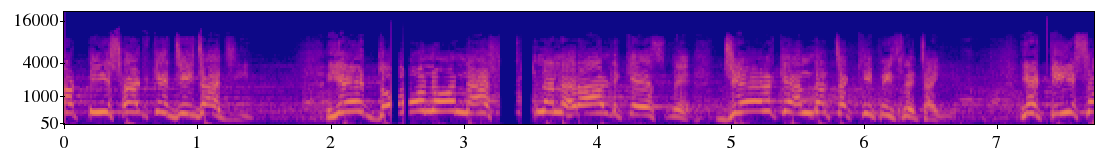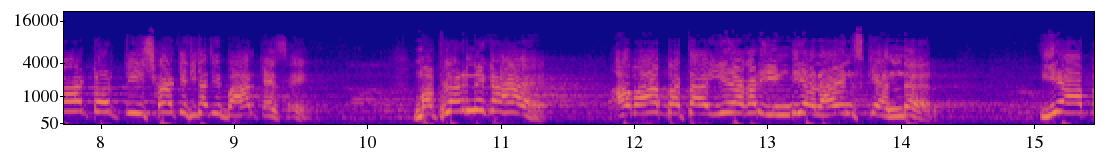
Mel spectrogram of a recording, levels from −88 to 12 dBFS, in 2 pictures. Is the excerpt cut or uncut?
uncut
